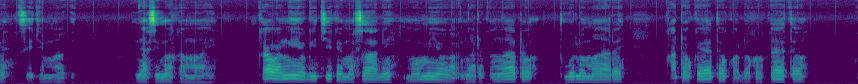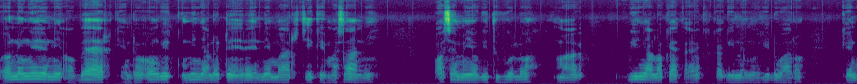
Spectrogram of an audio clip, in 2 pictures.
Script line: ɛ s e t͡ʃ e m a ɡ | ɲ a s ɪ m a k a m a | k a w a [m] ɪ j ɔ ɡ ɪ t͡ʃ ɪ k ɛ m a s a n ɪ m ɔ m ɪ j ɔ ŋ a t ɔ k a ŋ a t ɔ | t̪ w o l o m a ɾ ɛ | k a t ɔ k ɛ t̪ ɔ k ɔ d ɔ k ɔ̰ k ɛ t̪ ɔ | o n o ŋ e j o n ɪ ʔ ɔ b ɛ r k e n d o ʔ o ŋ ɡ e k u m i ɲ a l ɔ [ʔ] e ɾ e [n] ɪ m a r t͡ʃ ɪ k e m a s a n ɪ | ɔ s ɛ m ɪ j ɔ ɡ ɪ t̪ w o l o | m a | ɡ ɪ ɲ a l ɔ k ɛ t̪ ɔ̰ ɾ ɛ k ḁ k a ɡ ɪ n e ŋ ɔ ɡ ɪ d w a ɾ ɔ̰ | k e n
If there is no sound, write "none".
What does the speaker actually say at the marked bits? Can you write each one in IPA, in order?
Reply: ŋ, t, n

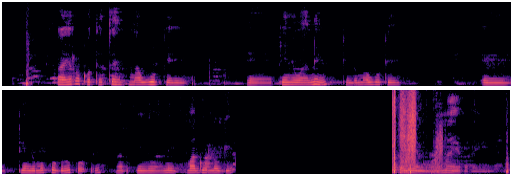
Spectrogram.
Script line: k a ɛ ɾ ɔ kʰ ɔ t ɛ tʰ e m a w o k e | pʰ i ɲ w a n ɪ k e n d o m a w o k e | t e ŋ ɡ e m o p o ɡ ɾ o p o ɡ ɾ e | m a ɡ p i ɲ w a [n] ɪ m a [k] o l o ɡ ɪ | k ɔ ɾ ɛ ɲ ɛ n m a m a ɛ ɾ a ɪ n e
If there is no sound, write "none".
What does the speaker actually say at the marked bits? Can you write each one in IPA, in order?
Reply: n, ɡ

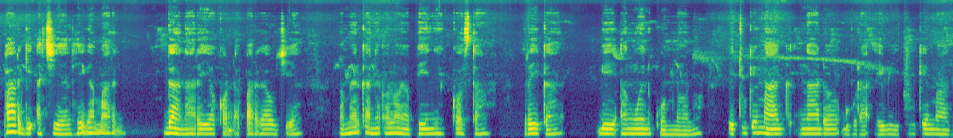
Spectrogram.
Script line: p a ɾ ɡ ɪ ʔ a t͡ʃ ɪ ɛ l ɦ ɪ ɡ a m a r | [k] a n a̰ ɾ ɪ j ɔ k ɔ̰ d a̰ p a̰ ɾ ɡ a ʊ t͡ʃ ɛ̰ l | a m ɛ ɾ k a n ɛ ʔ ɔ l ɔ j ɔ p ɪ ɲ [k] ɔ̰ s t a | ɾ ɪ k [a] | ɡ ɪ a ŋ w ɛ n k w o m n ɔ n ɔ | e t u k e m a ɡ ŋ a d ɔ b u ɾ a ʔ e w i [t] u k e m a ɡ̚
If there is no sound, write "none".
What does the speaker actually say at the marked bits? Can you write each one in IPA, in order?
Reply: ɡ, k, a, t

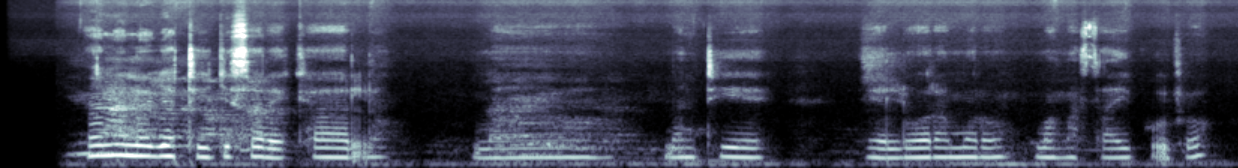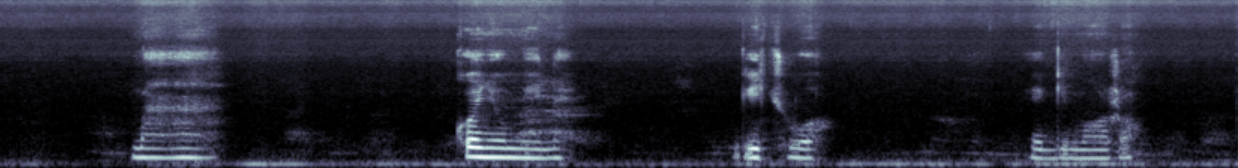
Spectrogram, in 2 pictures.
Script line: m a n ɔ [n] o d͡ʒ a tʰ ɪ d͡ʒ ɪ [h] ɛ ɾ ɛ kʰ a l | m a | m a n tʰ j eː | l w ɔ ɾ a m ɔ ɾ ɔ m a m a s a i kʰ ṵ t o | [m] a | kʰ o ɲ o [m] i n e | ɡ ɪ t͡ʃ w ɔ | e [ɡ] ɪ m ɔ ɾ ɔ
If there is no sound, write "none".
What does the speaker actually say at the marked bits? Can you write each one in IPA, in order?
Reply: n, s, m, m, ɡ

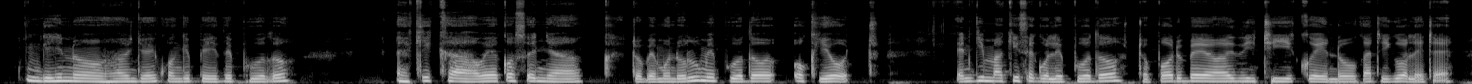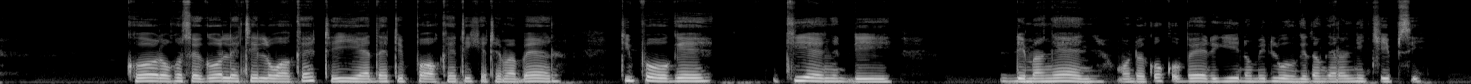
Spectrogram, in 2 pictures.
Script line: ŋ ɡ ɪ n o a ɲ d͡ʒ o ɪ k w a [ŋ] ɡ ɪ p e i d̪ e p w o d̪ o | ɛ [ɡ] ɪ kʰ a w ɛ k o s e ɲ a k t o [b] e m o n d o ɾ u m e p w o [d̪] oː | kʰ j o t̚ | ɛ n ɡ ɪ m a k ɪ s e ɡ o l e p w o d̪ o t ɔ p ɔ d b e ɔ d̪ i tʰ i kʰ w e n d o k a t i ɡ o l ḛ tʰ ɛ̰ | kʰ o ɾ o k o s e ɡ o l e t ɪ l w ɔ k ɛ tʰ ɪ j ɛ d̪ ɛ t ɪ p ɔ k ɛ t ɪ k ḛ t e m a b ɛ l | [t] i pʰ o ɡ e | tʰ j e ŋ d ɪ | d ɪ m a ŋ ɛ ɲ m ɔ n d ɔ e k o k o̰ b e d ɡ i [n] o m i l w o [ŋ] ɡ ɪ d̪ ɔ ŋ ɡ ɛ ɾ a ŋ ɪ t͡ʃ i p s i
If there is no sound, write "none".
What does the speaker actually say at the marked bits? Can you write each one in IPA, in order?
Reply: ŋ, k, b, d̪, t, n, ŋ

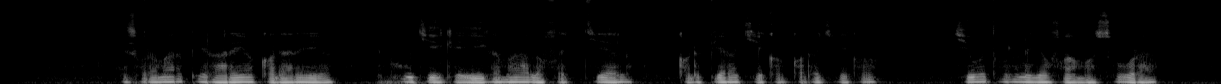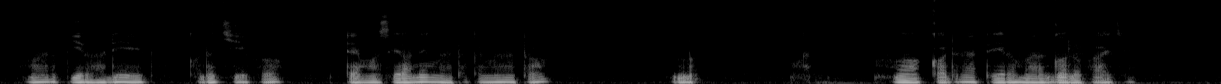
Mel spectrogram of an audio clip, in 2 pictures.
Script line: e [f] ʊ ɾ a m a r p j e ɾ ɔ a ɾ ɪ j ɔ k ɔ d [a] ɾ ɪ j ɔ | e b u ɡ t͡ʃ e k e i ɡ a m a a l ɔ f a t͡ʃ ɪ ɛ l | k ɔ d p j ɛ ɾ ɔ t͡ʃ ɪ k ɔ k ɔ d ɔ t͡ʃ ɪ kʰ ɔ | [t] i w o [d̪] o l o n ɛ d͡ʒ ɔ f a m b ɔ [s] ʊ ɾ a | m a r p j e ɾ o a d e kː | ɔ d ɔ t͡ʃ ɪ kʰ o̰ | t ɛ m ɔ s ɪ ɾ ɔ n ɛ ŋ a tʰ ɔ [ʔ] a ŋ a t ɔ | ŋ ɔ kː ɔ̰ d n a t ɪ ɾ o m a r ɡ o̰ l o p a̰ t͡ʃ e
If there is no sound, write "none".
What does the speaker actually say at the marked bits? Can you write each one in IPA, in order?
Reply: s, a, t͡ʃ, t̪, s, k

